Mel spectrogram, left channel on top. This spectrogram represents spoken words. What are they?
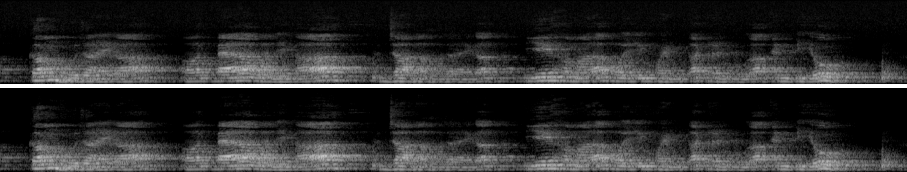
कम हो जाएगा और पैरा वाले का ज्यादा हो जाएगा। ये हमारा बॉइलिंग पॉइंट का ट्रेंड होगा MPO,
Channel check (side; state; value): left; noise; hiss, 23 dB below the sound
